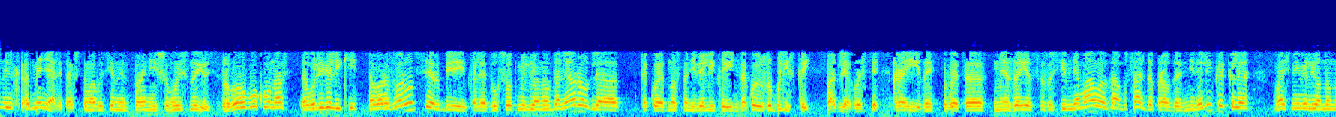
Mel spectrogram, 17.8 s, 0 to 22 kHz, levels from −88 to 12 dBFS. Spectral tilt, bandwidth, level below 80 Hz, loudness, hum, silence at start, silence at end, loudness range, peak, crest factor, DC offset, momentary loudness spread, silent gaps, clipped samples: -2.5 dB/octave; 3.9 kHz; -52 dBFS; -18 LUFS; none; 0 s; 0 s; 1 LU; -4 dBFS; 14 dB; under 0.1%; 4 LU; none; under 0.1%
